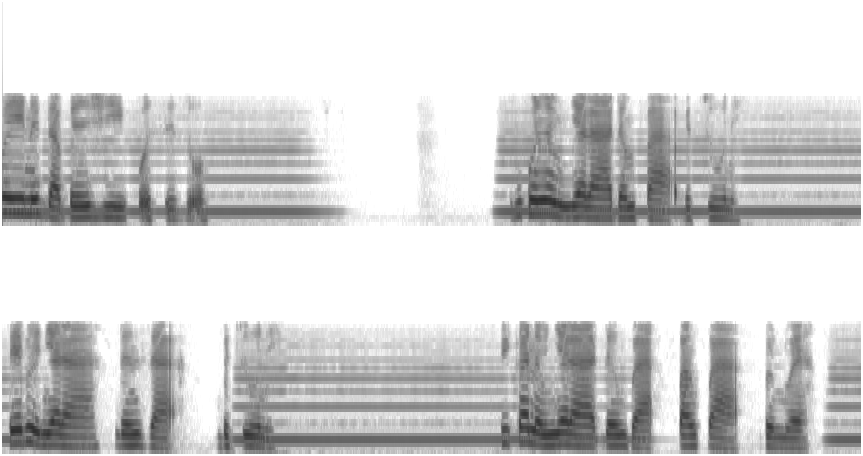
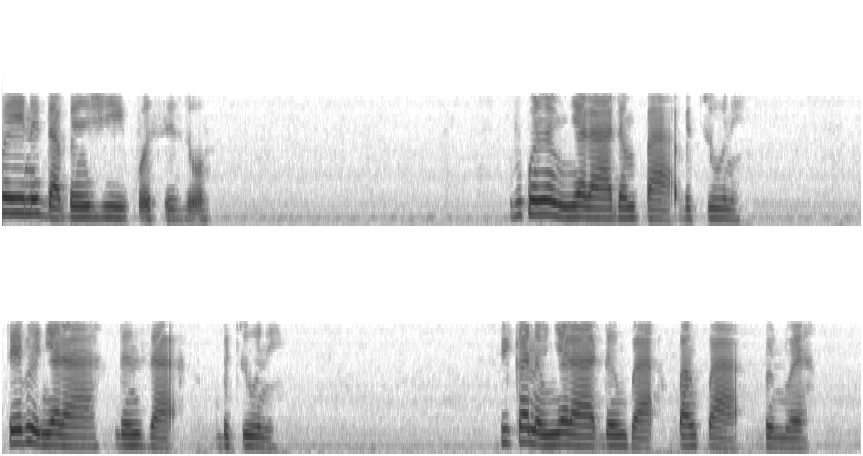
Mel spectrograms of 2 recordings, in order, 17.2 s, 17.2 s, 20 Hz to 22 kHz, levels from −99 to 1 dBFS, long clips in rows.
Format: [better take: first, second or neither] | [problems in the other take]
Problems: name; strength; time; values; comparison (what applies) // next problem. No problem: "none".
second | noise reduction (neural mask model RNNoise)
